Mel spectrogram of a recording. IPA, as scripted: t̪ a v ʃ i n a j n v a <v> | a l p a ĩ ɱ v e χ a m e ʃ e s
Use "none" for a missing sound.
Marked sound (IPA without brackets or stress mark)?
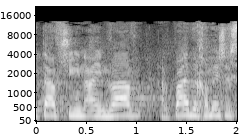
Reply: v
